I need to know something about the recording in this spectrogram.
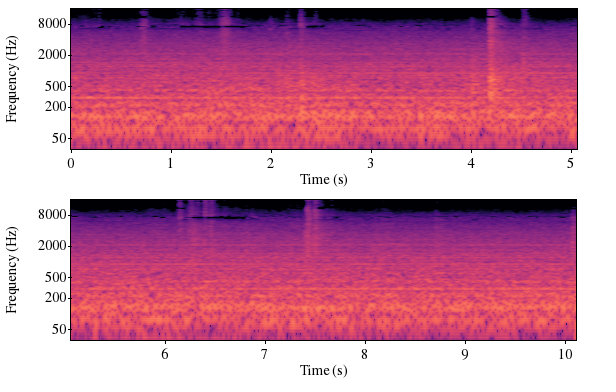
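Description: A cable plug clicks into a socket on a computer.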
